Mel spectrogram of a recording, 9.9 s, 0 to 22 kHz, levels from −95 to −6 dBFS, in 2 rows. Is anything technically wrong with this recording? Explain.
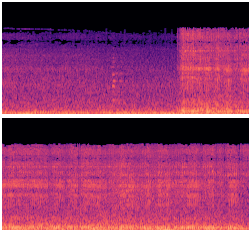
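Yes. Throughout the clip the audio carries plainly audible MP3 compression, likely from encoding at a low bitrate, with damage that fits roughly 32 kbps. Short of bits, the encoder has cut the treble at a fixed point, leaving nothing above 8.3 kHz, and it drops weak frequency lines that then flicker on and off from frame to frame. The result is dull, muffled sound with a watery, swirling texture and smeared attacks.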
